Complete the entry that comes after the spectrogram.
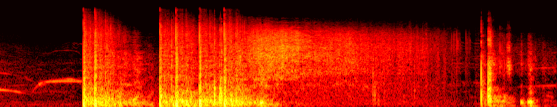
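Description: Aerial firework shells bursting. A loud bang comes about a second in and another soon after, followed by crackling and rumble that fade over a few seconds, then a couple of sharp reports near the end.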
